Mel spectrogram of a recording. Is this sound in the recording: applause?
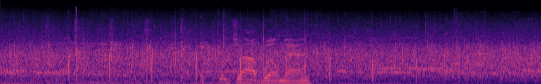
yes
